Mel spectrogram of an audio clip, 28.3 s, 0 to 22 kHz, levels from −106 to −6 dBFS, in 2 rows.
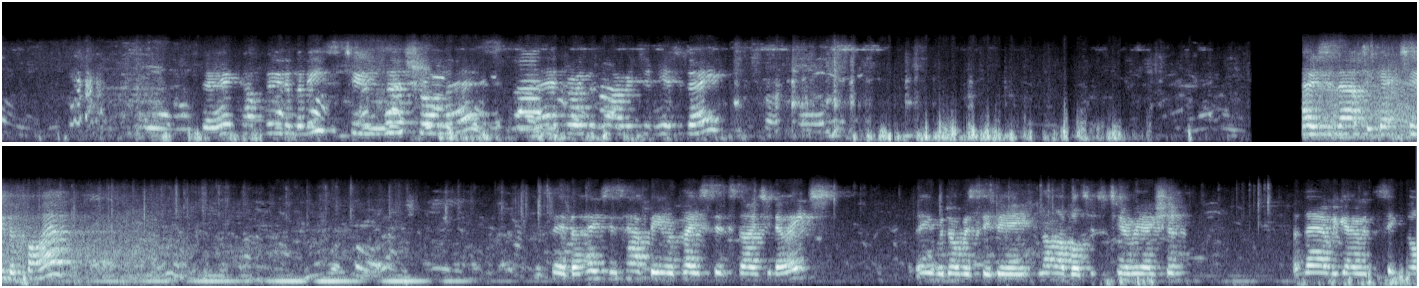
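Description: A noise suppressor applied to music or sounds runs through the whole clip. It was built for speech, so it treats steady tones, ambience and reverb as noise and pulls them down while attacks pass. The level swings by around 15 dB as it engages and releases. On a waveform the envelope looks pumped, with onsets intact and sustains dipping. A spectrogram shows held components and tails fading early. The call microphone processing leaves nothing above 8 kHz, which is expected.

The sound cut by the noise suppressor comes in seven stretches. The first is at 0.05–3.47 s, down about 17 dB. Then come 4.93–5.14 s (about 14 dB), 6.35–12.5 s (about 18 dB, the longest and deepest), 16.67–16.82 s (about 7 dB), 18.39–20.41 s (about 16 dB) and 22.5–23.31 s (about 17 dB). The last runs from 24.44 s to the end, also about 17 dB. In each stretch the sustained or decaying material sinks and its decay is truncated. 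The waveform shows hollowed regions between transients, and on the spectrogram the energy gaps out across the band.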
